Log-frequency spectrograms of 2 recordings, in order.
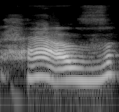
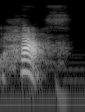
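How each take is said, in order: First: The word ends with a voiced V sound. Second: The word ends with a voiceless F sound. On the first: The speaker calls it wrong. "It's not have with this V sound that we've probably all been taught" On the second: The speaker calls it right. "but half"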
